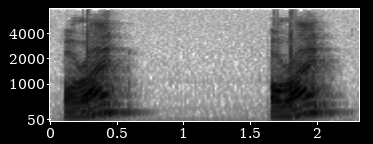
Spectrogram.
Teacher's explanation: Note here how the intonation or the pitch goes up at the end.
